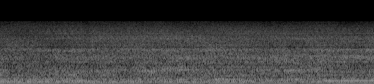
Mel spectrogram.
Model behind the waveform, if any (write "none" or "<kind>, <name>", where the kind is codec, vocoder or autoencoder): autoencoder, DAC-VAE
